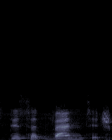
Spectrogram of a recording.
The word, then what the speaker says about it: disadvantage: good and for phonology let's pronounce this word a bit clearly disadvantage it is at the bandage yes disadvantage correct this advantage yes the accent is in the third syllable okay so do you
